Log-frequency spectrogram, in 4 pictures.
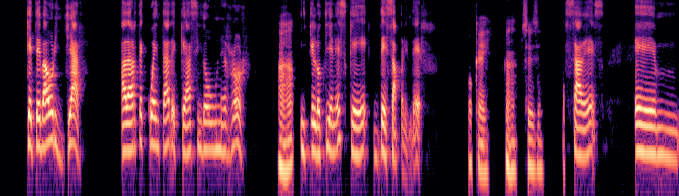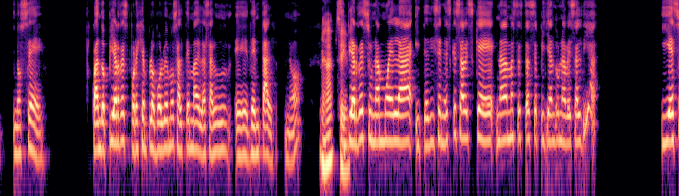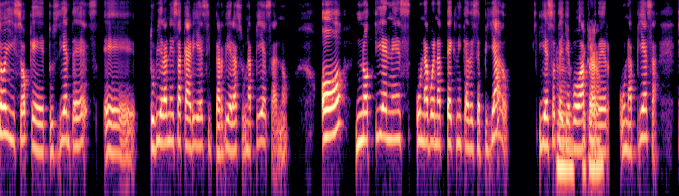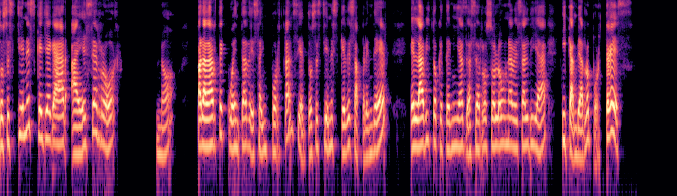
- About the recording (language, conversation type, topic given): Spanish, podcast, ¿Qué papel cumple el error en el desaprendizaje?
- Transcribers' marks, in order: other background noise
